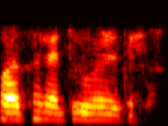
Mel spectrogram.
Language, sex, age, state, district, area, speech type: Manipuri, female, 60+, Manipur, Imphal East, rural, conversation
